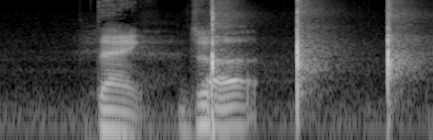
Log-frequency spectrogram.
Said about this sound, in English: Slow clap.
